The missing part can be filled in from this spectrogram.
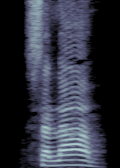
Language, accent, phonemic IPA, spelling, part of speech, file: Swahili, Kenya, /sɑˈlɑːm/, salaam, interjection, Sw-ke-salaam.flac
- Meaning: hello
